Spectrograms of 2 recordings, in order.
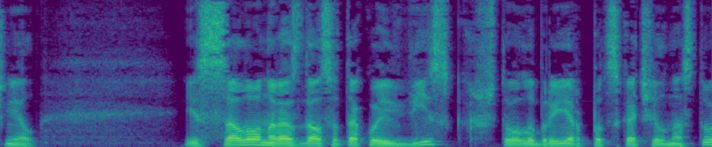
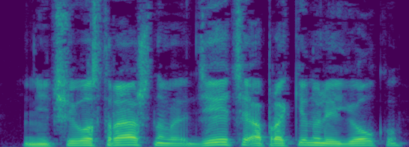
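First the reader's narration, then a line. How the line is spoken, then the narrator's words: Plain. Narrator (Russian): сказал Енисеев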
